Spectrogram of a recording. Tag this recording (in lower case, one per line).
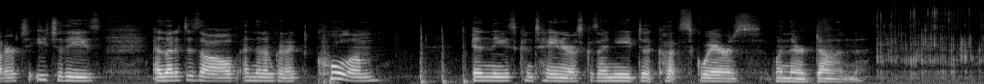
speech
